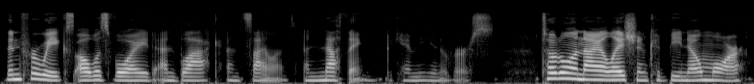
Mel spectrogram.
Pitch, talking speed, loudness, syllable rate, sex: 195 Hz, 165 wpm, -18 LUFS, 4.9 syllables/s, female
